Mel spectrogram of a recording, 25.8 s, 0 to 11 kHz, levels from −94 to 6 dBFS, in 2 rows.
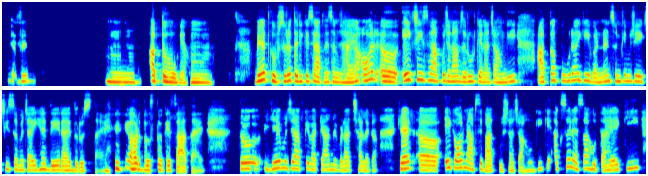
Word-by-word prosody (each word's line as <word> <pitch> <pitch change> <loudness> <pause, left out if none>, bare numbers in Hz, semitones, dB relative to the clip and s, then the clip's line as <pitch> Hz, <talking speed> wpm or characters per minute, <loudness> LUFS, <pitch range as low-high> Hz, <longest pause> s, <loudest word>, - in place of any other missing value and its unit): जैसे। 215 -1 -5 1.6
हुँ, 175 -3 +1 0.2
अब 215 -1 +5
तो 200 - +10
हो 180 -3 +5
गया 150 -1 -4
हुँ। 160 -2 +2 0.9
बेहद 255 +5 +7
ख़ूबसूरत 220 0 +4
तरीक़े 210 0 +3
से 220 +2 -2
आपने 180 -2 0
समझाया 170 +2 +1
और 250 +5 +3
अ, 200 -6 +5 0.2
एक 255 0 +6
चीज़ 260 -2 +2
मैं 250 - +2
आपको 220 0 +1
जनाब 205 -1 0
ज़रूर 195 +2 0
कहना 175 -3 -1
चाहूँगी 170 +5 -2 0.5
आपका 185 +7 -1
पूरा 230 +3 -1
ये 240 -2 0
वर्णन 180 +4 -2
सुनके 220 0 -1
मुझे 215 -1 0
एक 200 0 -4
चीज़ 215 +1 -8
समझ 185 -1 -6
आई 180 -1 -2
है 210 0 0
देर 175 0 0
आये 165 0 -1
दुरुस्त 150 0 -5
आए 205 - -2
और 220 -1 +6
दोस्तों 180 0 -3
के 175 0 -2
साथ 140 -5 -2
आए। 125 +4 -10 0.8
तो 225 -1 +3 0.2
ये 225 +6 +2
मुझे 255 -2 -3
आपके 230 0 -3
वाक्यान 195 -1 -6
में 195 -2 -7
बड़ा 170 0 -5
अच्छा 175 +1 -8
लगा। 160 -1 -8 0.5
ख़ैर 230 +2 +7 0.2
अ, 180 -2 +1
एक 275 +2 +2
और 265 +1 +4
मैं 265 -3 -1
आपसे 210 +1 -3
बात 160 +1 -3
पूछना 165 -2 -8
चाहूँगी 155 +7 -9
कि 270 - -6
अक्सर 295 +6 -4
ऐसा 225 +3 -5
होता 185 -4 -5
है 185 +2 -1
कि 240 +7 -5
195 Hz, 155 wpm, -21 LUFS, 170-225 Hz, 1.6 s, तो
